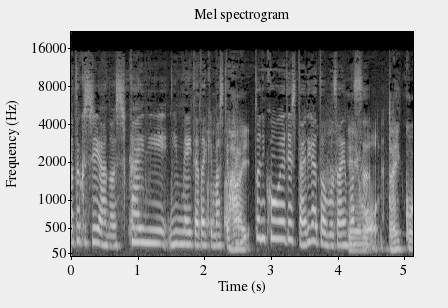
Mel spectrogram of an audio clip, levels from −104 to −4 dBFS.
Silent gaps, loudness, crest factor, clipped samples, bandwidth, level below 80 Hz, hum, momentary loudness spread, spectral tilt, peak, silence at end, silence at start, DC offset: none; -29 LUFS; 16 dB; under 0.1%; 16 kHz; -72 dBFS; none; 4 LU; -4 dB/octave; -14 dBFS; 0 s; 0 s; under 0.1%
